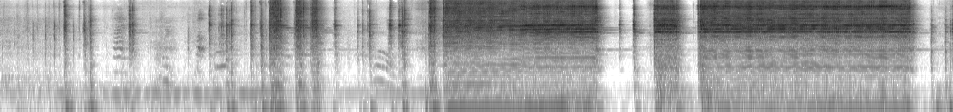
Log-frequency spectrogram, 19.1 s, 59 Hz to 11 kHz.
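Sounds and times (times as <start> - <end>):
cordless power tool spinning: 8.6 - 12.1, 13.1 - 18.4.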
